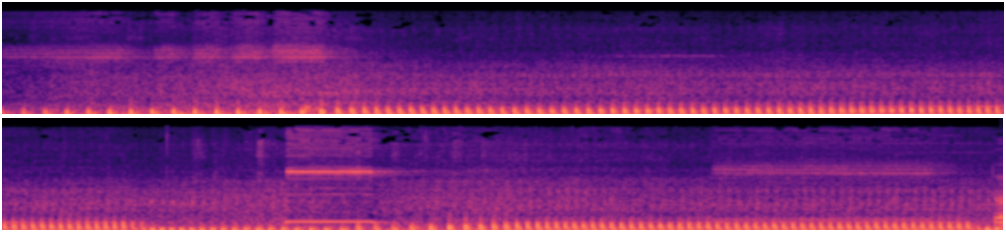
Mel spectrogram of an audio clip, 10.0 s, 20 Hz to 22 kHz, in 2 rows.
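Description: Royal Enfield Classic 350's single-cylinder engine running under way, its exhaust a steady stream of rapid pulses that eases off briefly a little past halfway. A short horn blast sounds about six and a half seconds in.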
